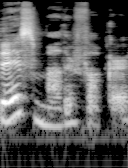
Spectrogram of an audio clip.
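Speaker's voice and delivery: muttered under breath. Imagining seeing a friend's terrible ex: muttering under breath. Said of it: "just under my breath".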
